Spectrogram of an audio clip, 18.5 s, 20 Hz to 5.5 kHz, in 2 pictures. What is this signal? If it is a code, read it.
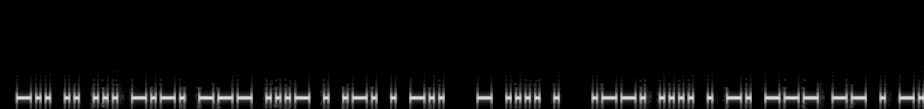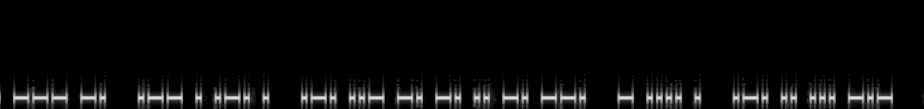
Morse code, heard as a keyed tone, about 25 wpm, 600 Hz. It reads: DISCOVERED THE PHENOMENON WERE RUNNING THE RISK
